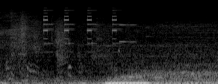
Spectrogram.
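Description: A quick run of short electronic beeps, then a loud low rumble about a second in, typical of a powered sci-fi sliding door opening.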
